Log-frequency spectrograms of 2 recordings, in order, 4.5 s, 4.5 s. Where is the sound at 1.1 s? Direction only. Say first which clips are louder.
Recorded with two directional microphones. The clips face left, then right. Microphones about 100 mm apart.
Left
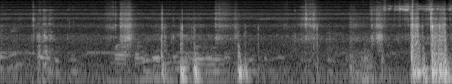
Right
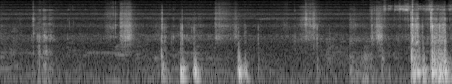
Left 3 dB; 45° left (ahead or behind).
